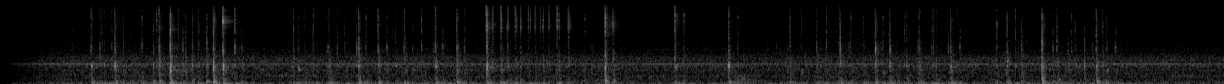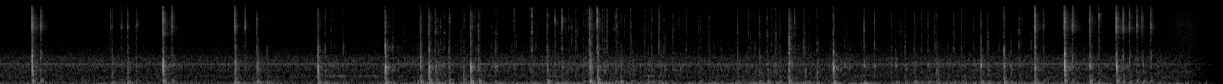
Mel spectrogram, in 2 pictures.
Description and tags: Someone is using a laptop keyboard. The sound of the laptop is perceived as a background sound. Sound Recorded using a Zoom H2. Audacity software used by normalize and introduce fade-in/fade-out in the sound.
keyboarD, keys, laptop, machine, UPFCS12, write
